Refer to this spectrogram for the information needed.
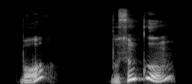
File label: fluster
